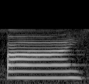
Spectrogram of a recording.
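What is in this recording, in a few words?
"baai1", Cantonese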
